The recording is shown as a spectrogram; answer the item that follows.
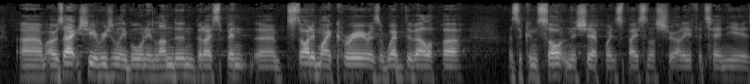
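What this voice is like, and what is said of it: Noticeable non-American English accent. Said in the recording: “where the hell is his accent from? ... So please bear with the accent, but I'm hoping you guys can all understand me okay.”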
